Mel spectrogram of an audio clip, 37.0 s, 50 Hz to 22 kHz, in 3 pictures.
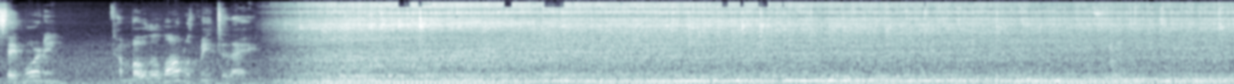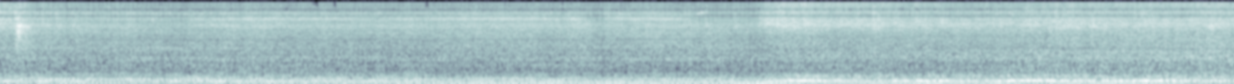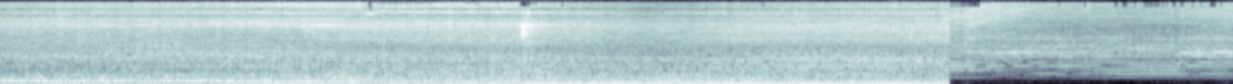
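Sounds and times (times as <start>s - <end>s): lawn mower engine running: 2.7s - 34.2s.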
